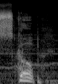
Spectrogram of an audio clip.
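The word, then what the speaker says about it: Schoop: Number 33, Jonathan Scope. Sounds like Shoop, spelled like Shoop, but it is Scope.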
